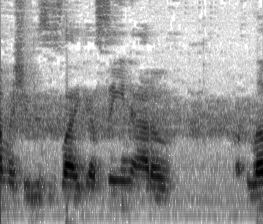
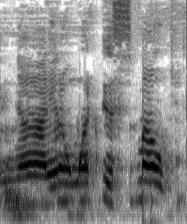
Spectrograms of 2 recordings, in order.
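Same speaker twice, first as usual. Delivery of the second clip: high, slow mock boast; raised-pitch swaggering imitation; imitated tough woman; 6 semitones higher, 4 dB louder, slower than usual. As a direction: mimic her defiant drawn-out brag. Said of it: "But she said, just like".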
